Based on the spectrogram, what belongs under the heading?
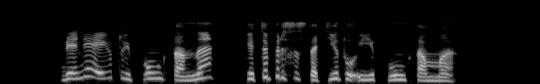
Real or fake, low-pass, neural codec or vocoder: real; 7.2 kHz; none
